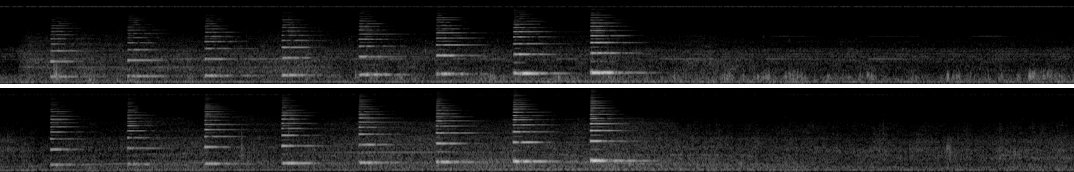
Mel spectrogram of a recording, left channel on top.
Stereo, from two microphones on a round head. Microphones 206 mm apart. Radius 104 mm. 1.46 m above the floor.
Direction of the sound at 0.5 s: 65° right (ahead or behind).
